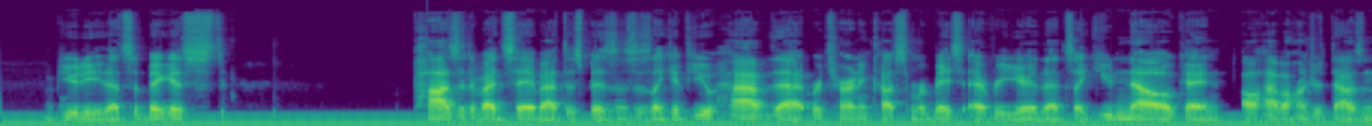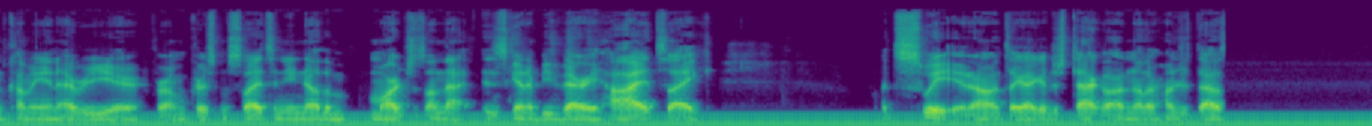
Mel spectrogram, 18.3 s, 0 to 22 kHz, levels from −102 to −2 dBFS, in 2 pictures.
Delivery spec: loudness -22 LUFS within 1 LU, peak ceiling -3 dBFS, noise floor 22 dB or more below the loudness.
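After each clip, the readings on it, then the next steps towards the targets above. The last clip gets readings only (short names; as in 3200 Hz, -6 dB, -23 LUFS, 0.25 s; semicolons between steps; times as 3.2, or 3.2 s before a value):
dropouts 1; longest dropout 1.1 ms; hum 60 Hz; harmonics up to 300 Hz; hum level -36 dBFS; loudness -26.5 LUFS; peak -4.0 dBFS; loudness target -22.0 LUFS
-> interpolate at 2.84, 1.1 ms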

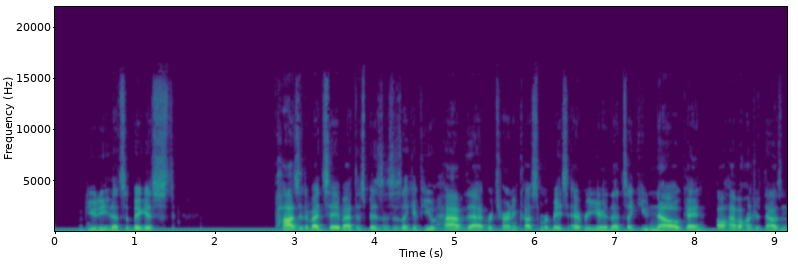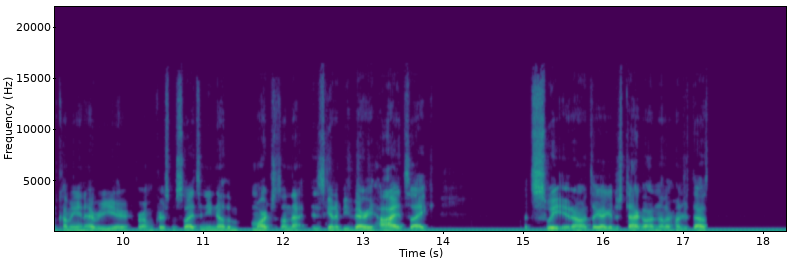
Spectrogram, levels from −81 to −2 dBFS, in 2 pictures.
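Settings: dropouts 0; hum 60 Hz; harmonics up to 300 Hz; hum level -36 dBFS
-> notches 60/120/180/240/300 Hz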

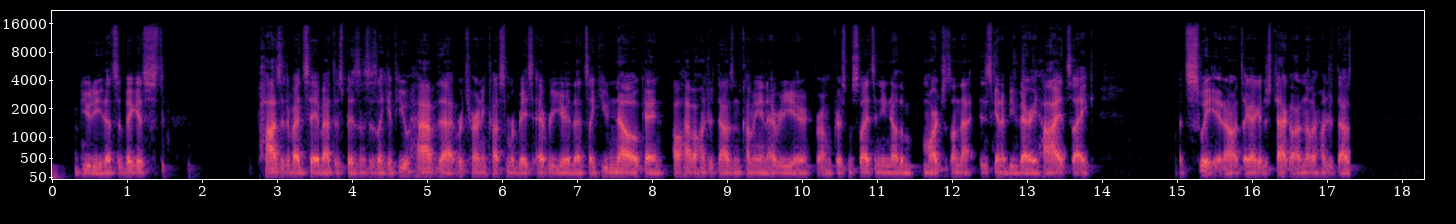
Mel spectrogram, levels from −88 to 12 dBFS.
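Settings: hum none; loudness -27.0 LUFS; peak -4.0 dBFS; loudness target -22.0 LUFS
-> gain +5 dB; limiter -3 dBFS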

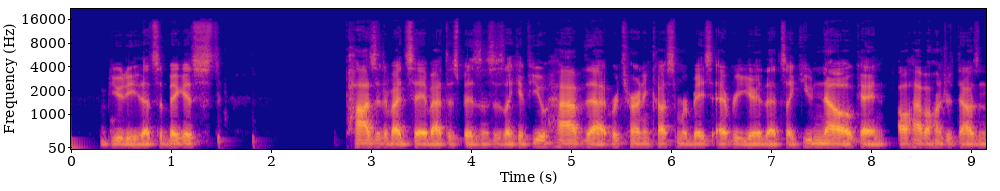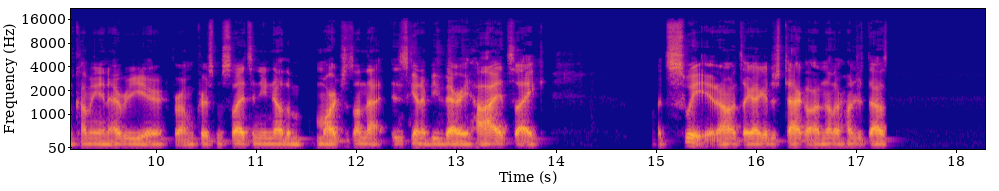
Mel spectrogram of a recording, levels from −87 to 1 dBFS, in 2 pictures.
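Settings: loudness -22.0 LUFS; peak -3.0 dBFS; noise floor -77 dBFS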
